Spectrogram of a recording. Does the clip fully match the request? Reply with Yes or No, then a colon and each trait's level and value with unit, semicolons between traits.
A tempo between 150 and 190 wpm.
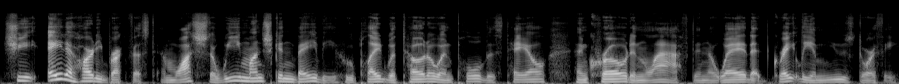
No: average, 200 wpm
